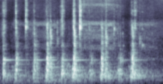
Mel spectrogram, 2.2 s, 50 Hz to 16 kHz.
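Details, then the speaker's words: Truck lifted after a 97-mile tow behind a Holmes 440, driver-side wheel bearing checked: sharp metallic clacks about four a second as the hub is rocked by hand; some movement, still tight, bearing about to go. "e wheel bearing went out to be listen to this side it's got a little bit of movement still tight but the bearing is about going out"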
